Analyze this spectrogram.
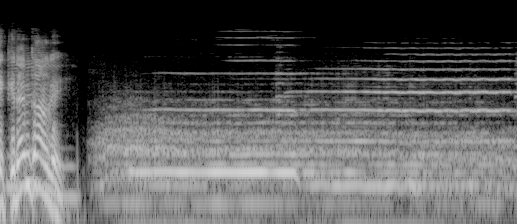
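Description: A saxophone plays a melody.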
